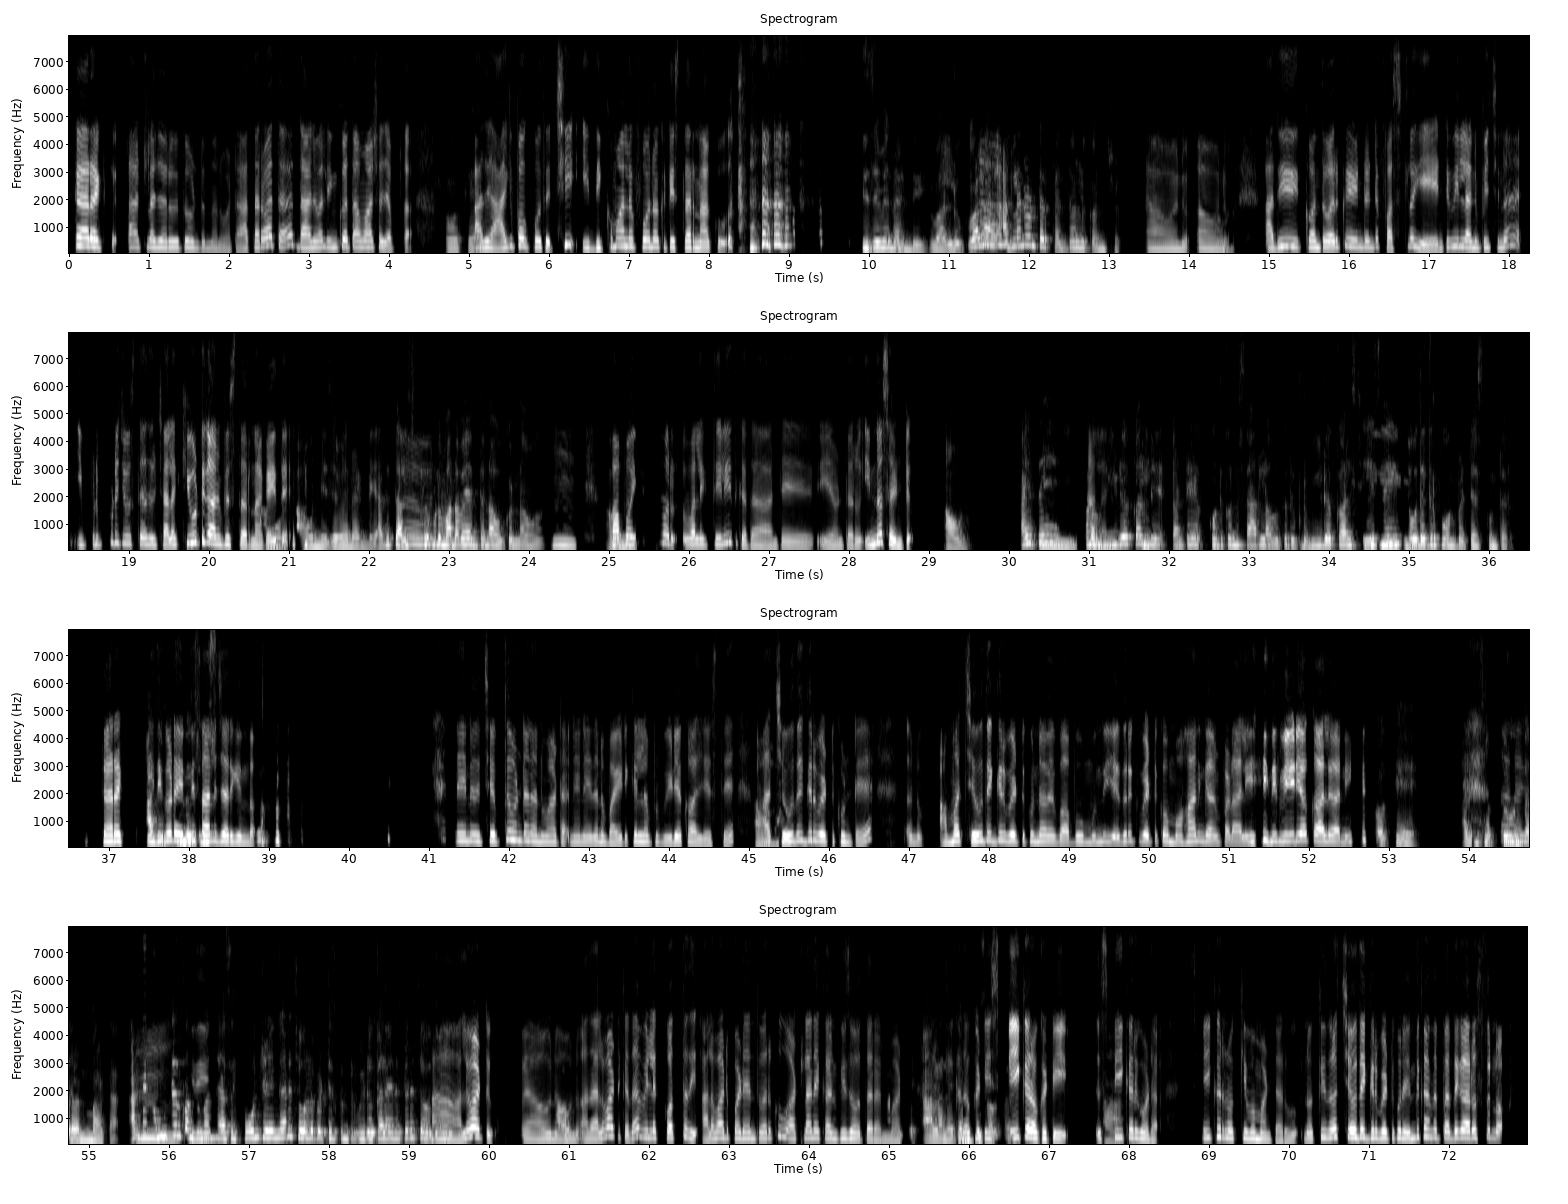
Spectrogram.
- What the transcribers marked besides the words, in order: in English: "కరెక్ట్"; chuckle; in English: "ఫస్ట్‌లో"; in English: "క్యూట్‌గా"; chuckle; in English: "ఇన్నోసెంట్"; other background noise; in English: "వీడియో కాల్"; in English: "వీడియో కాల్"; in English: "కరెక్ట్"; distorted speech; chuckle; in English: "వీడియో కాల్"; laughing while speaking: "ఇది వీడియో కాల్ అని"; in English: "వీడియో కాల్"; in English: "వీడియో కాల్"; in English: "కన్‌ఫ్యూజ్"; in English: "స్పీకర్"; in English: "కన్‌ఫ్యూజ్"; in English: "స్పీకర్"; in English: "స్పీకర్"
- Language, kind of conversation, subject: Telugu, podcast, పెద్దవారిని డిజిటల్ సేవలు, యాప్‌లు వాడేలా ఒప్పించడంలో మీకు ఇబ్బంది వస్తుందా?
